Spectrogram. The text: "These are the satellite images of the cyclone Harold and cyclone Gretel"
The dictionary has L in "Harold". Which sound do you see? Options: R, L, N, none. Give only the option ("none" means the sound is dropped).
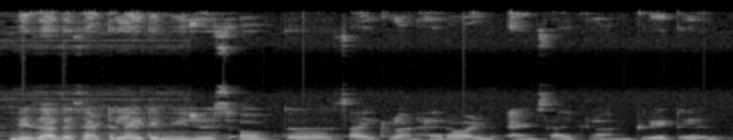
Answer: L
